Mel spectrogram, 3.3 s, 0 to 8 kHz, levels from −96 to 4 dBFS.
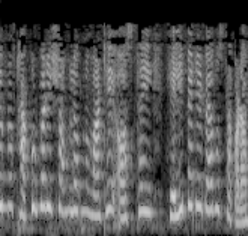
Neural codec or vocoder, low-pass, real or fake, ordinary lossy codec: none; 7.2 kHz; real; MP3, 24 kbps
